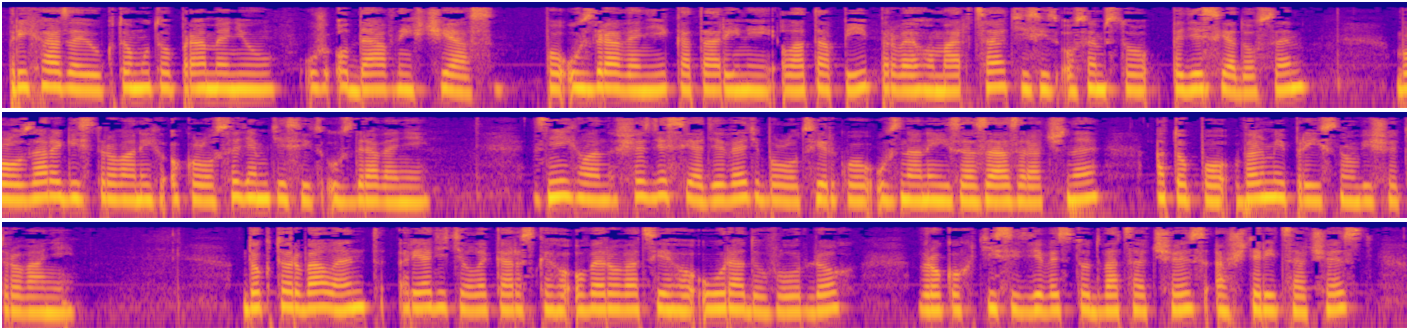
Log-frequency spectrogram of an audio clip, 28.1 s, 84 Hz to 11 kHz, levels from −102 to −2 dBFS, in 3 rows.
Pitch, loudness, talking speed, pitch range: 200 Hz, -20 LUFS, 100 wpm, 195-215 Hz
